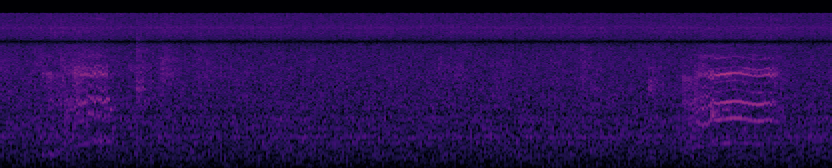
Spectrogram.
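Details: Ragdoll cat begging its owners with cute cries while following them around: two short, bright meows with a rising-then-falling tone, one near the start and another about six seconds later, with faint steady hiss between.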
